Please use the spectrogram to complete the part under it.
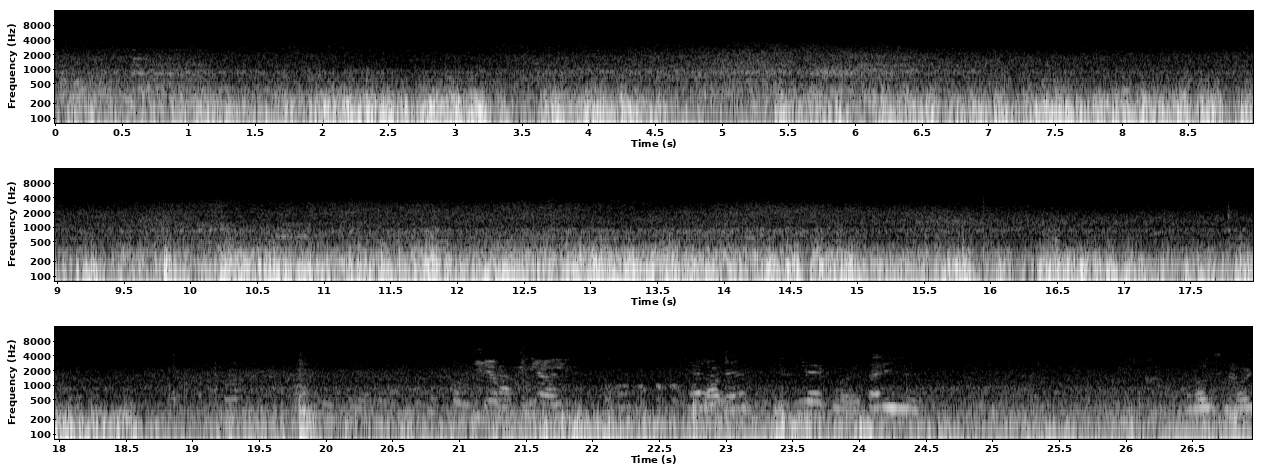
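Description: Wind rumbles outdoors, buffeting steadily throughout.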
